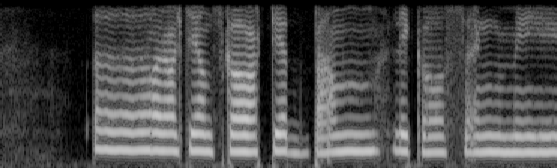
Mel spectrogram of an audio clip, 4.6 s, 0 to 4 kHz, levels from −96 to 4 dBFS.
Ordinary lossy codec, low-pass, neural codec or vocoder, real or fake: none; 3.6 kHz; vocoder, 22.05 kHz, 80 mel bands, WaveNeXt; fake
